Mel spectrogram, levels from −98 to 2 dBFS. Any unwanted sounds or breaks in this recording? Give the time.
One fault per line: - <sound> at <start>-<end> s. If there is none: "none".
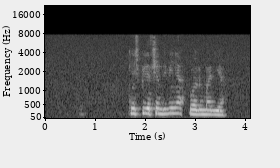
none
